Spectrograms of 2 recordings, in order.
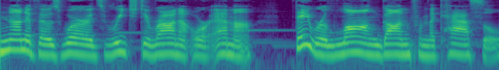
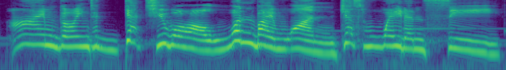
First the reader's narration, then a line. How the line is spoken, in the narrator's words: The evil warlock magician screaming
